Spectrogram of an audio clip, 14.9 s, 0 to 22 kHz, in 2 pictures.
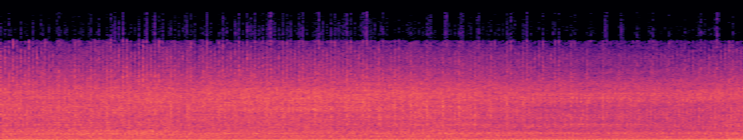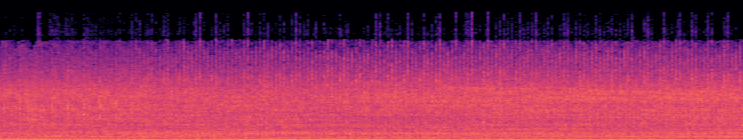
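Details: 1998 GST petrol engine idling: steady idle with light regular tick about three per second; lifter tick suspected, not confirmed.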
